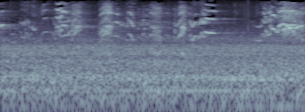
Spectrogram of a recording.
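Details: A flock of rainbow lorikeets, alongside one other bird, feeding on native bottlebrush flowers high in a tree; shrill, scratchy chattering screeches come in short overlapping bursts about every half second over a soft steady hiss.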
